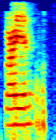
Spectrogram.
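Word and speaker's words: Faiyaz: Ooh, do you pronounce it Fayez? – Yeah. – Fayez.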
